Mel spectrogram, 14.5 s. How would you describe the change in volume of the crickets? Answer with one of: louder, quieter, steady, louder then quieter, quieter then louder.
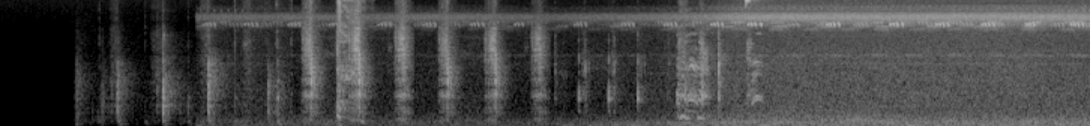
louder.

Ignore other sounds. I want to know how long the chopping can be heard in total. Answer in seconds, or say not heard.
9 s.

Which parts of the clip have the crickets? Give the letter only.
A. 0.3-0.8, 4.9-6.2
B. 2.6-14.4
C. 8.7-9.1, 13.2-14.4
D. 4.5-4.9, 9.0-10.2
B.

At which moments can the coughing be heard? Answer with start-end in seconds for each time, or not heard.
4.5-4.9, 9.0-10.2.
